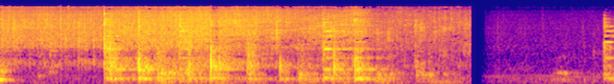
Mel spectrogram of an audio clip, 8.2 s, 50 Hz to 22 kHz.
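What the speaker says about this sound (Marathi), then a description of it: "आता मी याच्यातच 1 वाटी कांदा कापलेला मी फ्राय करून घेते लालसर रंगाचा" A bowl of chopped onion fries in a pan until reddish, giving a close, crackling sizzle with bursts of stirring for about five seconds before it drops to near silence.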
